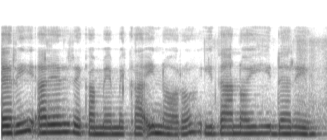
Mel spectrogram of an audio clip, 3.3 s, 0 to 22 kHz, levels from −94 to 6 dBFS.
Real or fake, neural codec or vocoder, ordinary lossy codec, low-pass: real; none; none; 9.9 kHz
